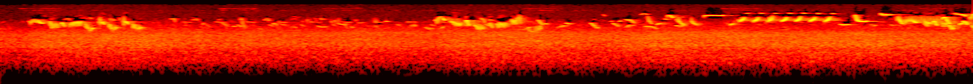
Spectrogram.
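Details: Singing common whitethroat gives several separate bursts of scratchy, chattering high notes, ending in a quick series of evenly repeated pulses, with continuous broadband hiss beneath.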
